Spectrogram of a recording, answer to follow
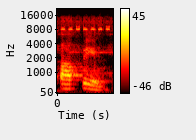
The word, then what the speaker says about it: papel: Por la palabra papel. Papel. Si nosotros pronunciamos esa palabra, la mayor fuerza de voz recae acá en la última, por él he resaltado con rojo.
